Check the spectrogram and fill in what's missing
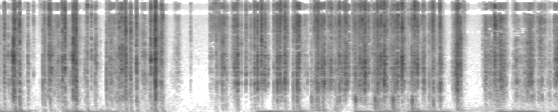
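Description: Long nails rapidly flick, pluck and scratch the petals of a cream foam bath loofah, making dense, bright, crackling scratches with sharp snapping accents. The bursts of sound briefly stop for a short silent pause before the quick scratching resumes.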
